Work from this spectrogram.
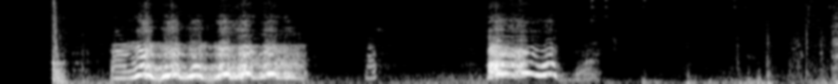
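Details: Alaskan Malamute named Tonka, excited while riding in a car around a park: wavering, warbling howls in two bursts, a long one of about two seconds and a shorter one, with quiet gaps between.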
